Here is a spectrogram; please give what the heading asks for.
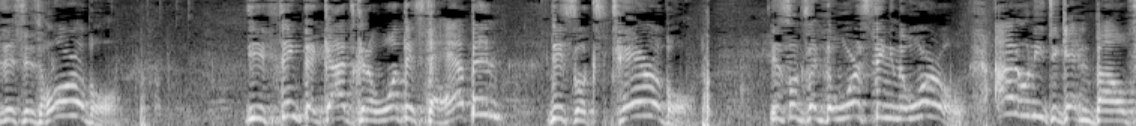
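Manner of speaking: high-pitched mock protest; complaining. Satan objecting to what he sees, complaining in a high voice. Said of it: "The Satan starts complaining".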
